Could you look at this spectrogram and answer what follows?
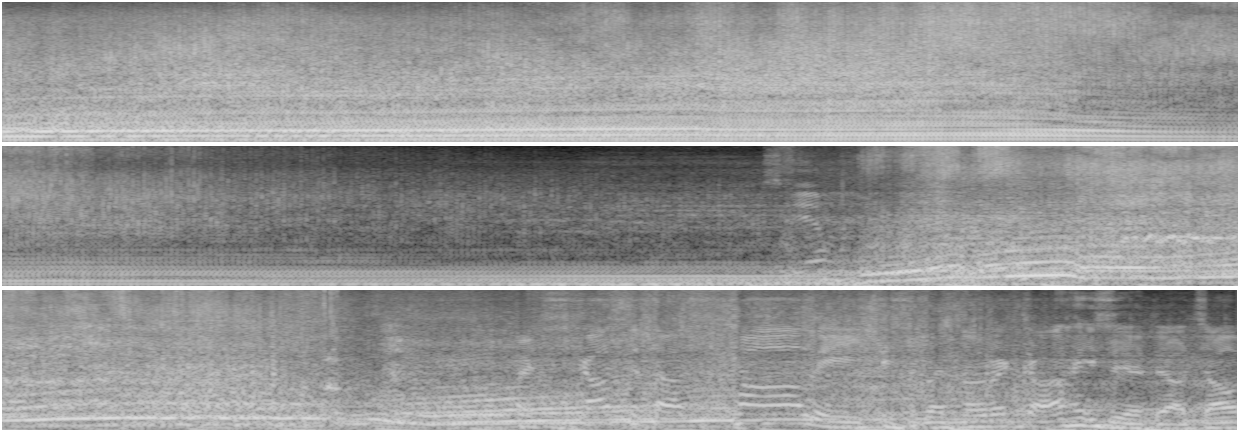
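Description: Drag racing cars, among them a Seat, a BMW and an Audi, roar down a Baltic drag strip with loud rising and falling engine revs and a sustained harmonic whine, a brief lull midway, and a commentator talking over the noise throughout.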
